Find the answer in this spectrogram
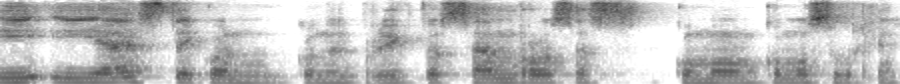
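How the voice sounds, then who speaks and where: A man speaks in an ordinary speaking voice. His pitch is medium and his pace fairly slow. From Nicaragua. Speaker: podcast host. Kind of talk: casual chat. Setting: home office, remote call.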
